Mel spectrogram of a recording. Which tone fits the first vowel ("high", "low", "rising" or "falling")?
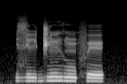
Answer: low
